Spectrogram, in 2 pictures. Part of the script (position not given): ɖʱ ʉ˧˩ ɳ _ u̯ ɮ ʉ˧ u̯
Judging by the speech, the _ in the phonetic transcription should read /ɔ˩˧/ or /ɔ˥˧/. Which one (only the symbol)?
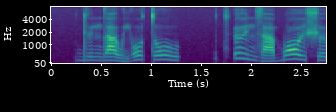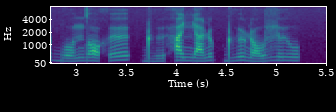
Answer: ɔ˩˧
